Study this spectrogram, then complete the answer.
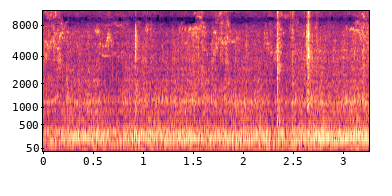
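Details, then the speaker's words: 1953 International L160 cranked after gasoline was poured into the carburetor: slow, labouring starter churn with a sluggish beat that never catches. Battery is thought dead; plan is to charge it and clean the carb. "we're gonna get this charging because we think it was dead and we're gonna hopefully clean the carb see if that does anything for us"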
